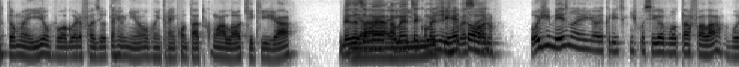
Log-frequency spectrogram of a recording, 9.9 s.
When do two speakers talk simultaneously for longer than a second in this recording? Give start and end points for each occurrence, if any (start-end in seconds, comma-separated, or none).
4.6-6.6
